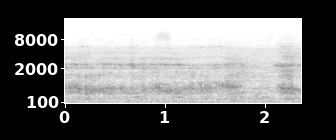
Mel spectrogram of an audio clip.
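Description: Animatronic Halloween butcher prop playing its sound effect through its speaker while it moves: a steady rasping sound with a high ringing tone, easing off near the end.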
